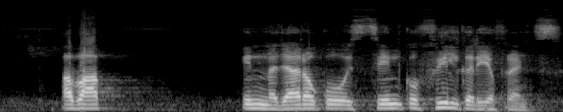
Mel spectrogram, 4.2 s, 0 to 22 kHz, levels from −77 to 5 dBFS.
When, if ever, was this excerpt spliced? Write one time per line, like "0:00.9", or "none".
none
